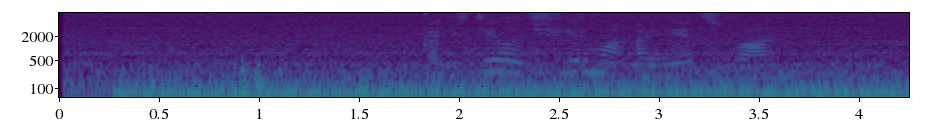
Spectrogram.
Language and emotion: Russian, neutral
